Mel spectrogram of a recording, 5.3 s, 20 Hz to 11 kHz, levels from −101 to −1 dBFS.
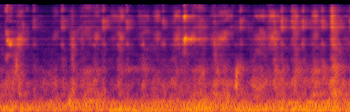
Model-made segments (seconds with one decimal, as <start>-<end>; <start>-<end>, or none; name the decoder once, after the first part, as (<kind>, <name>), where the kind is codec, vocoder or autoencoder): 0.0-5.3 (vocoder, Vocos)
